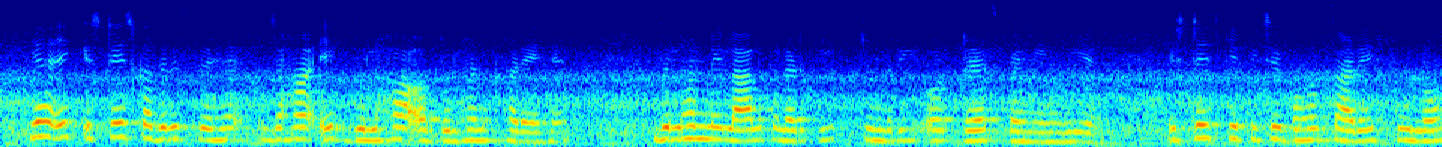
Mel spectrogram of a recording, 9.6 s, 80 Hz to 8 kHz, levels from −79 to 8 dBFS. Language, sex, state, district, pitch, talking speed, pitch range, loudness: Hindi, female, Maharashtra, Sindhudurg, 220 Hz, 185 wpm, 210-240 Hz, -21 LUFS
